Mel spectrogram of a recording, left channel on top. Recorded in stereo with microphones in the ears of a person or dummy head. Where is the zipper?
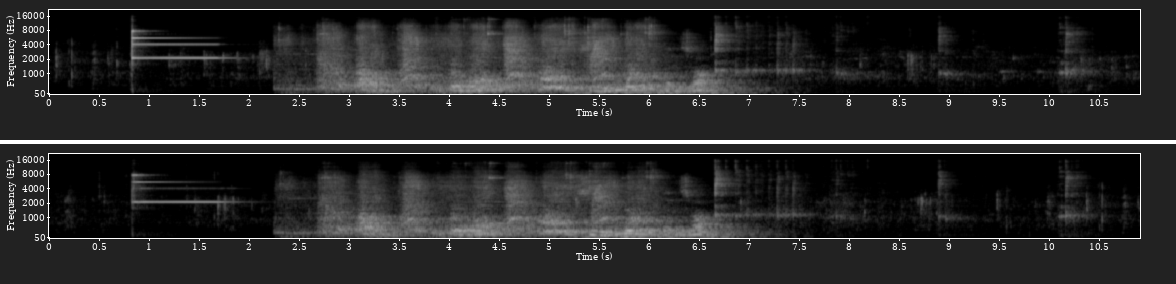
60° left (ahead or behind), 1.9 m.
